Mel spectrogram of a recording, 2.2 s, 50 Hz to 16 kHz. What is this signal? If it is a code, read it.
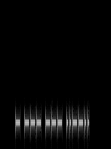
Morse code, heard as a keyed tone, about 37 wpm, 700 Hz. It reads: TOO?
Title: 3x Word-Spacing - Sentences from Top 500 Words - 40wpm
